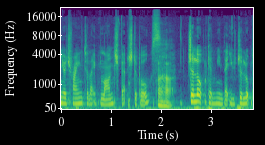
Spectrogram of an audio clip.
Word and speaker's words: Celup: You are the actor, writer, producer, the whole kit and caboodle of Singapore's Fringe Festival, Celup. Now, am I pronouncing that correctly? Yes, you are. You are. It's Celup. Celup.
